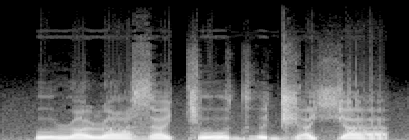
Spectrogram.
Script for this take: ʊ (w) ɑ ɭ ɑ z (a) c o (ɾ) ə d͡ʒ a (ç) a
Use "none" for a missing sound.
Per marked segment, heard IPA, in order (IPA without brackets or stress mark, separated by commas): ɹ, a, dʱ, ç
